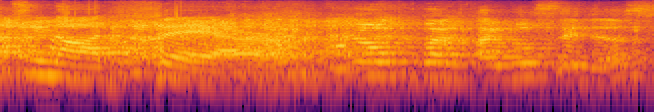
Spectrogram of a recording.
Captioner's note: laughter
